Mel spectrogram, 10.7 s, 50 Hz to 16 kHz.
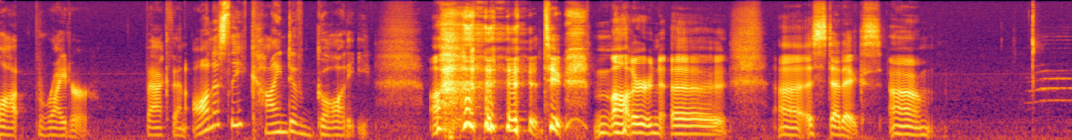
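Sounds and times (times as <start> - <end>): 
speech: 0.0 - 9.4
upset male pet cat meowing: 10.2 - 10.7.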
